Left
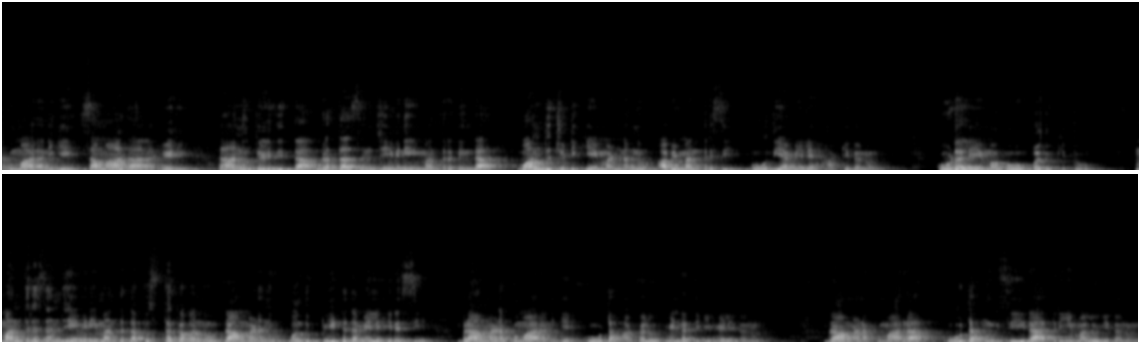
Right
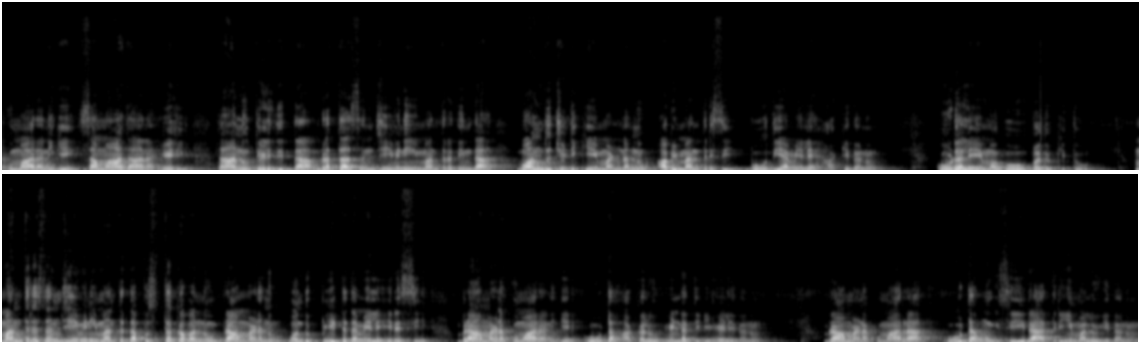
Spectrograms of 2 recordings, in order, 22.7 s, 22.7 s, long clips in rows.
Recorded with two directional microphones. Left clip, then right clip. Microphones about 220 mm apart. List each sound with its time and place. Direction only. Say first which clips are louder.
0.1 s speech: right 8 dB; 40° right (ahead or behind)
